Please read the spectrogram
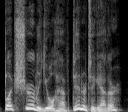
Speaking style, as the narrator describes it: cried Razumihin, looking in surprise

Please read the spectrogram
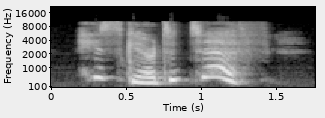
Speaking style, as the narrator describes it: exclaimed Judith

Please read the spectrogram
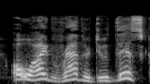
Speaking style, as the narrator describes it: cried Marguerite

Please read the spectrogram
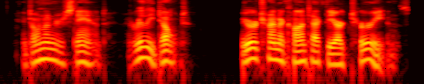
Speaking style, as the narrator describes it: Ryan mumbled, taking the stairs two at a time

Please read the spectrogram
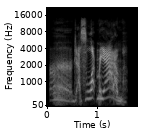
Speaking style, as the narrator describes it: Rambo growled

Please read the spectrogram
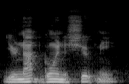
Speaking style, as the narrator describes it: said, far more calmly than I felt

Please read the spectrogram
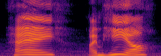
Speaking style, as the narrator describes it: called out in a loud voice

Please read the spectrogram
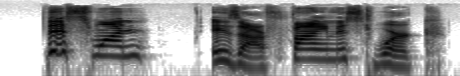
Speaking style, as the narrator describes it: Broker said

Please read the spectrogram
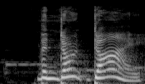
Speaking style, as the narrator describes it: I cried and screamed

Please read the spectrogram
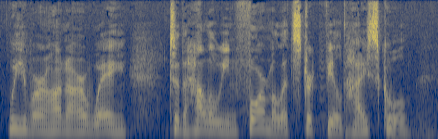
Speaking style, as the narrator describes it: the girl cries

